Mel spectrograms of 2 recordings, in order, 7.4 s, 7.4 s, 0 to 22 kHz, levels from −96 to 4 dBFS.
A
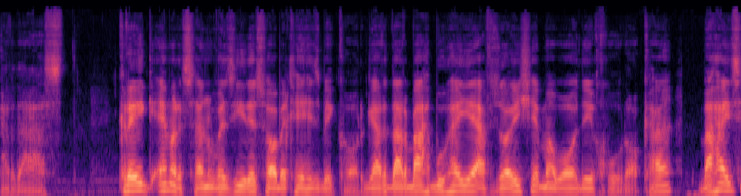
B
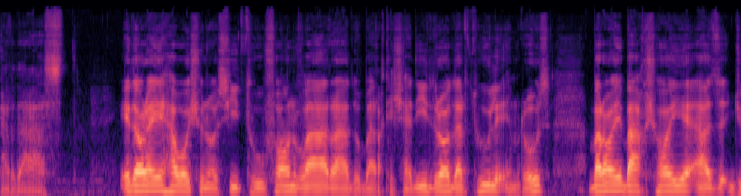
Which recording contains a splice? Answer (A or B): B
